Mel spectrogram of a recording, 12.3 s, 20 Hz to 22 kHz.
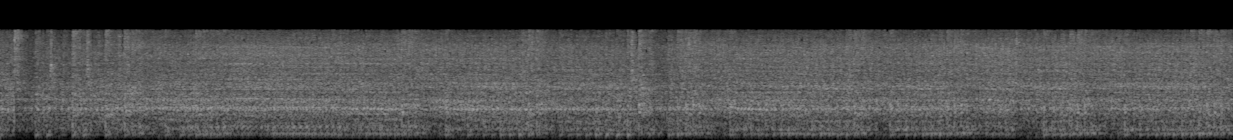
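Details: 1954 Matchless G80S single restored from a basket case over three years, first start after 30 years: steady, even idle with dense mechanical clatter, no misses or knocks; normal idle.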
